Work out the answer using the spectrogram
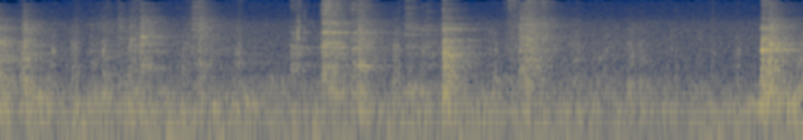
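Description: Close-up wet chewing of a mouthful of juicy beef sausage: separate short smacking squelches, a few each second at first, with a longer pause near the end before one more.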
